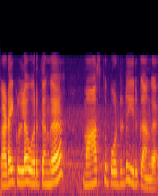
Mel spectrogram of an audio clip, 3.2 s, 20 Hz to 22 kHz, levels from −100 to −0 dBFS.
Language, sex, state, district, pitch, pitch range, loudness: Tamil, female, Tamil Nadu, Kanyakumari, 220 Hz, 205-240 Hz, -17 LUFS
